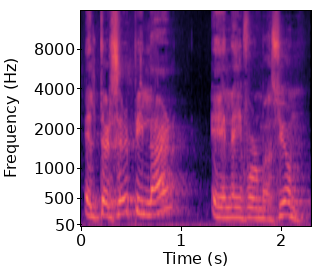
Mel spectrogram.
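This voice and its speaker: A man's voice: sits high, expressive, normal speed, dark tone. A man, a telecom executive in a business interview, laying out his points one by one. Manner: explains point by point, enumerating pillars.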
